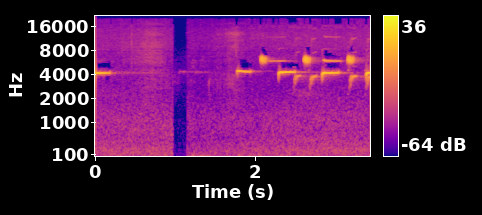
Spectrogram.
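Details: Great tit in Finland, home to about two million pairs; in noisy cities the species has shortened its song into a faster, punchier version. After a quiet start come crisp whistled notes alternating high and lower, repeated rapidly in quick phrases.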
